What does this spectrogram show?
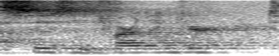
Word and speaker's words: Susan Farlinger: With that, and thank you for allowing me to introduce the chamber, we welcome Susan Farlinger here today, and I hope I've got the pronunciation of your name correct.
